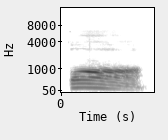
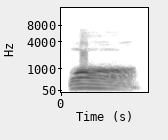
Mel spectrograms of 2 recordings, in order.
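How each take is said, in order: The two takes are said the same way.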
